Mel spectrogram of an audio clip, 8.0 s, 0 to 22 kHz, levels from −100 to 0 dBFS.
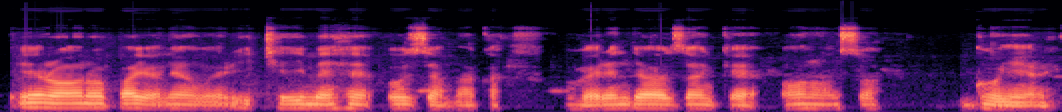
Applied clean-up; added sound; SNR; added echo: none; none; none; none.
